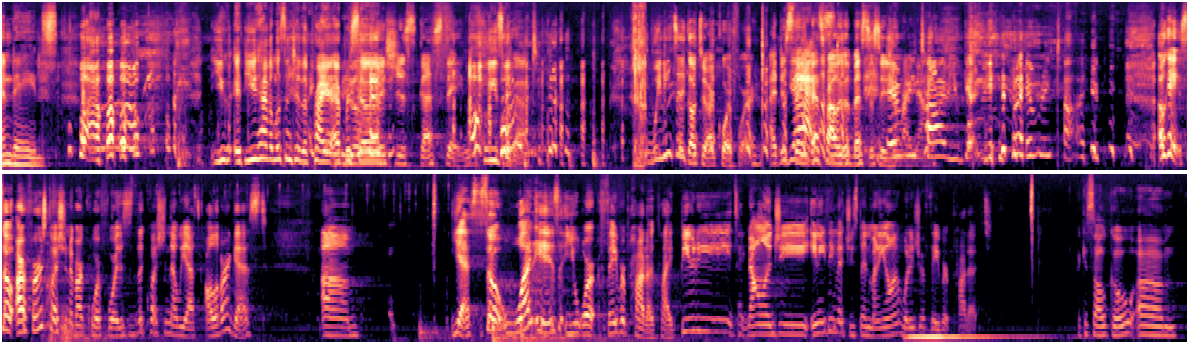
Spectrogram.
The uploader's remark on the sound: Sorry in advance for all the mic noise!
